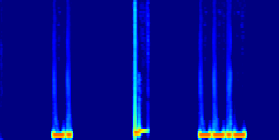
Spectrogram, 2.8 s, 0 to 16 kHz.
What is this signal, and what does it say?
Morse code, heard as a keyed tone, about 35 wpm, 700 Hz. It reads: N Q
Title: Single Letter-Number Alt - Rapid-Fire 35wpm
